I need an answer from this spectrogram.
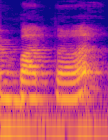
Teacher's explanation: flap T, sound like a D, occurs between two vowels in American English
